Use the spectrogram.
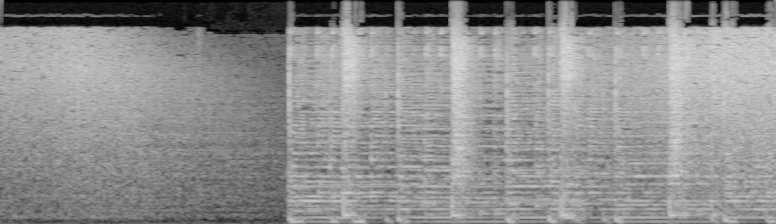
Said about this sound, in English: You hear that crashing wave sound?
